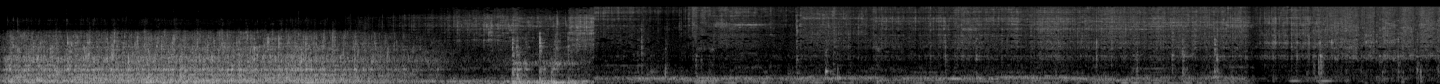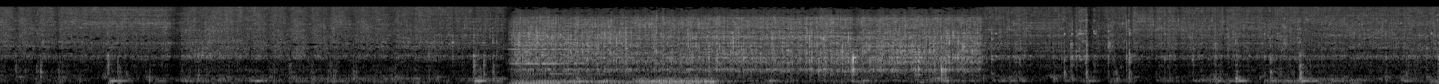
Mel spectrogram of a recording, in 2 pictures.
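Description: Fatty smoked pork sizzling in a hot pot while a spatula stirs through it. The sizzle changes abruptly several times.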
